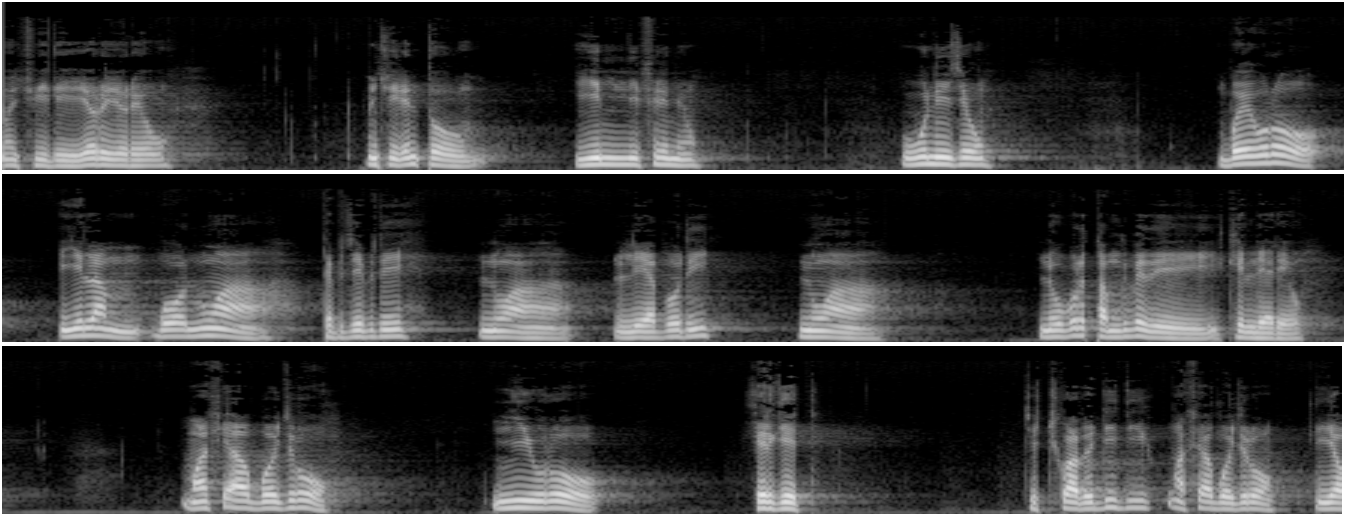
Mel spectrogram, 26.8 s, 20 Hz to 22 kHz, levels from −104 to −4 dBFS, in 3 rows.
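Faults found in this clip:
No audible faults found in the speech recording; no action required.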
